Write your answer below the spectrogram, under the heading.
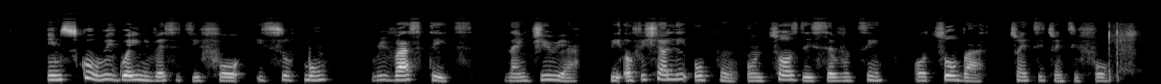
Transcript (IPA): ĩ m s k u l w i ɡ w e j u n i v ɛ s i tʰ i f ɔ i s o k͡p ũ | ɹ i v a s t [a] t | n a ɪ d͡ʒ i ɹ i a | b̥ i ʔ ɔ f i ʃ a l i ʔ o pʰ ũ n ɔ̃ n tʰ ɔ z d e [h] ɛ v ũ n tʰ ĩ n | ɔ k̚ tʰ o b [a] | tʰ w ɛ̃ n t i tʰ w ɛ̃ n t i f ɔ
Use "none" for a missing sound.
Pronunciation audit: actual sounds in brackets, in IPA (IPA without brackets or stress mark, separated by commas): e, s, a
